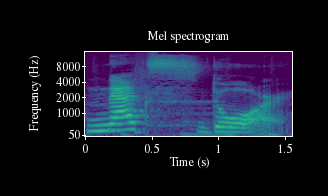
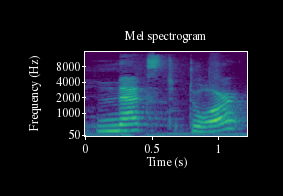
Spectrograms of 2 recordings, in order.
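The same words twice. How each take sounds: First: The T is dropped, going straight to the D. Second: The T at the end of next is pronounced.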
